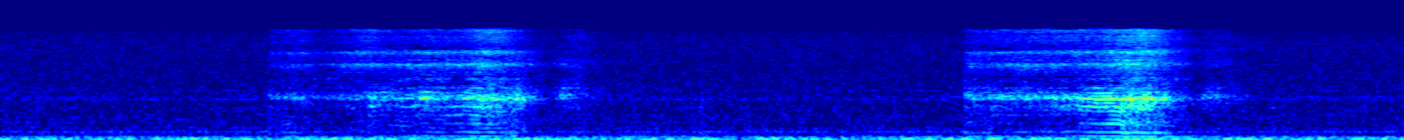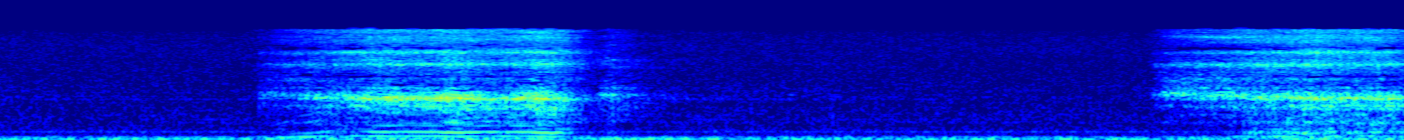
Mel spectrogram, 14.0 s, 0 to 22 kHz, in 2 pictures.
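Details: Snoring recorded with the SnoreLab phone app: four rattling snores, one with each in-breath, about every four seconds (about 15 breaths a minute), over steady room hum.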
